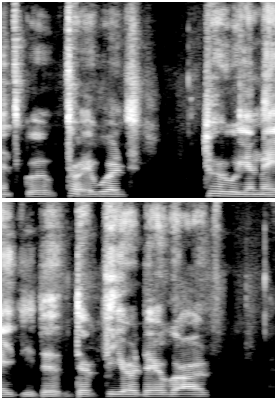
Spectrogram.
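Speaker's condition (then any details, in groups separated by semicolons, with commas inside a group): Cerebral palsy, spastic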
